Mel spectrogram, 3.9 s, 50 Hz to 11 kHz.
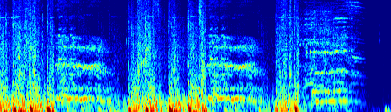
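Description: Storm bolter fire from the Warhammer 40,000: Battlesector video game comes as loud, rapid volleys of gunfire in repeated bursts with mechanical clatter, ending in a sharp cutoff, with no voices.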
